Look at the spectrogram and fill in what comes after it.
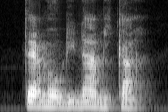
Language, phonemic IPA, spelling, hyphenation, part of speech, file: Dutch, /ˌtɛr.moː.diˈnaː.mi.kaː/, thermodynamica, ther‧mo‧dy‧na‧mi‧ca, noun, Nl-thermodynamica.ogg
- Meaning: thermodynamics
